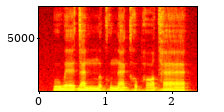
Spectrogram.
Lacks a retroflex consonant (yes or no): yes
